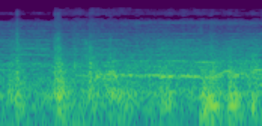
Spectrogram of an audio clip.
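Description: Road noise inside a moving car during a near miss, with a sharp knock about half a second in, then a steady high tone held for about a second, and a few low knocks near the end.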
